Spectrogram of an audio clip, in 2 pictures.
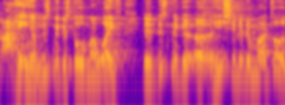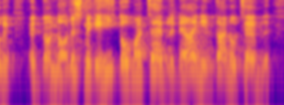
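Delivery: high, aggrieved, squabbling griping. Acting out the people bringing their quarrels to Moses: imitating complaining Israelites. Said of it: "ten thousand knuckleheads that just came out of Egypt".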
